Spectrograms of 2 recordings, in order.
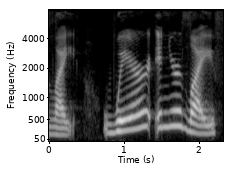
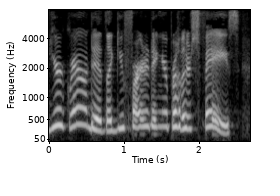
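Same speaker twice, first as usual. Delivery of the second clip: higher-pitched mock telling-off; strict parent scolding; 6 semitones higher than usual. Old-school mother punishing her son, higher mock-angry scolding. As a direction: hand down a punishment as an indignant parent, pitch raised. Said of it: "old me, or maybe an older generation".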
